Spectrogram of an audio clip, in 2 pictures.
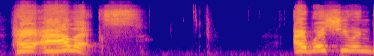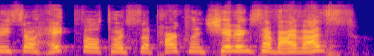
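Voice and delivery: loud, high imitation of the heckler; mock reproachful call. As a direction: call it out as a mocking put-on reproach. Imitating heckler at baggage claim.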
